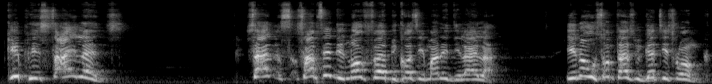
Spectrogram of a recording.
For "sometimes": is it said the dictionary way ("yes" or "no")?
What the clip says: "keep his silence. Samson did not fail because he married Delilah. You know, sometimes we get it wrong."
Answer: no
